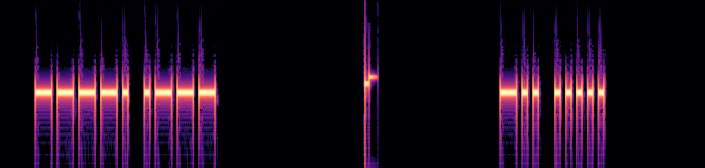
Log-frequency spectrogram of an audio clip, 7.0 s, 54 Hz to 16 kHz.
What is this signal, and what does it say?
Morse code, heard as a keyed tone, about 22 wpm, 700 Hz. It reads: 9 J D 5
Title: Single-Letter Single-Number 22wpm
